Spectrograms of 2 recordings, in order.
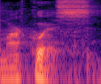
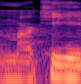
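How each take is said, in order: First: It is said the British way. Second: It is said the French way.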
